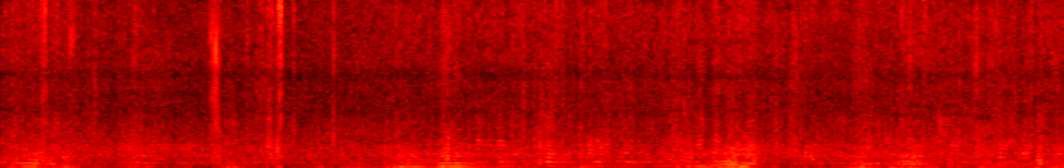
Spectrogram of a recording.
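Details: Inside a honey bee hive, the colony keeps up a continuous humming drone, fairly soft and even, with small wavering rises in pitch and a brief louder pulse near the end.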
